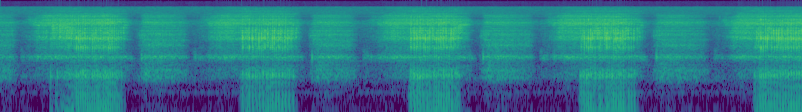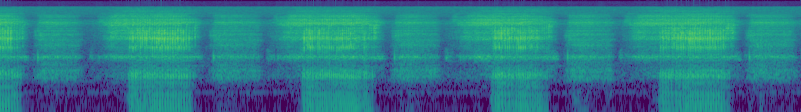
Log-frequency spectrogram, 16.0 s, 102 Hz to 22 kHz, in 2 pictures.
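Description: Loud, regular rattling snores on each breath in, about 17 breaths a minute, with quieter breaths out between them. Typical snoring.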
